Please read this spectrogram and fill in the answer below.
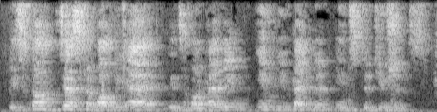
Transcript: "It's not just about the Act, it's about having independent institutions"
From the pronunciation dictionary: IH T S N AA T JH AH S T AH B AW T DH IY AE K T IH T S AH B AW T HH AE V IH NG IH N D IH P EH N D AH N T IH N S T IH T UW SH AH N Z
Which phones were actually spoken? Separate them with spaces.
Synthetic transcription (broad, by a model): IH T S N AA T JH AH S T AH B AW T DH IY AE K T IH T S AH B AW T HH AE V IH NG IH N D IH P EH N D AH N T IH N S T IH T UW SH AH N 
